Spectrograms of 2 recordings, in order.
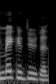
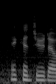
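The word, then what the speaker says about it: Meghaduta: before we gathered at Megaduta. Okay, Megaduta, there we go. See? We just have to count for a voiced cutscene to see how things are pronounced. Megaduta, okay, I'll remember that.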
